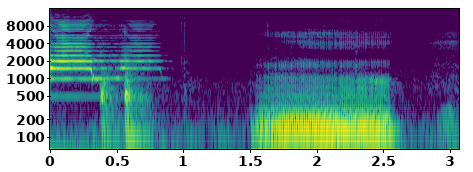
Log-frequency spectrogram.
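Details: Shiba Inu growling in the morning, not angry but showing affection toward its owners; a brief low, rough rumbling growl of about one second follows a short higher tonal sound at the start.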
